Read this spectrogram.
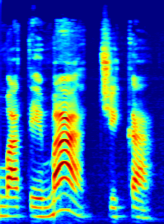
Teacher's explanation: não é a primeira sílaba, não é a segunda, é a terceira de trás para frente ou a chamada antepenúltima sílaba.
